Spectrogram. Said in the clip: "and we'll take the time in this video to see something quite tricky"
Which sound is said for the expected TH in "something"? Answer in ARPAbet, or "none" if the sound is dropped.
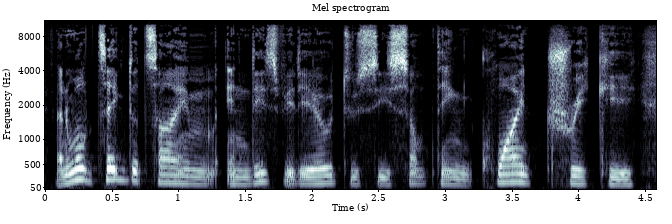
TH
